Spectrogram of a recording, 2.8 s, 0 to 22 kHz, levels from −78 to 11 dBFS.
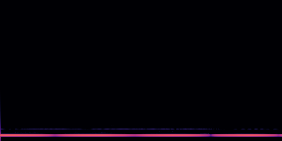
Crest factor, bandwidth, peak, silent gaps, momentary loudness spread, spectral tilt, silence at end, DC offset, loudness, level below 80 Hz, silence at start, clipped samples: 6 dB; 2 kHz; -20 dBFS; none; 5 LU; 4.5 dB/octave; 0 s; under 0.1%; -27 LUFS; under -90 dBFS; 0 s; under 0.1%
